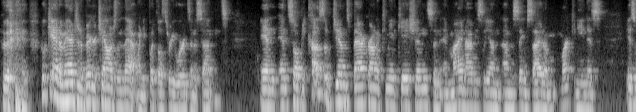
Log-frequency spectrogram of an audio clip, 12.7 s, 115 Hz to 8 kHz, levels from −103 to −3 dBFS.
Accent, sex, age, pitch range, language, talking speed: American, male, 50-69, 125-155 Hz, English, 185 wpm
